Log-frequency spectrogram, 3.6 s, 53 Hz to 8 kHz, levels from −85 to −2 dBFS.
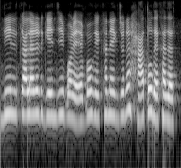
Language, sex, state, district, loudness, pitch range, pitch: Bengali, female, Tripura, West Tripura, -15 LUFS, 235-265 Hz, 255 Hz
